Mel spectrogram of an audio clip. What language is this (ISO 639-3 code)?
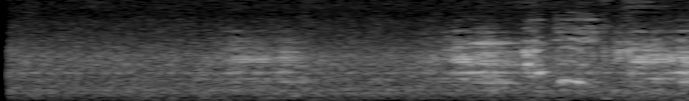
pus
